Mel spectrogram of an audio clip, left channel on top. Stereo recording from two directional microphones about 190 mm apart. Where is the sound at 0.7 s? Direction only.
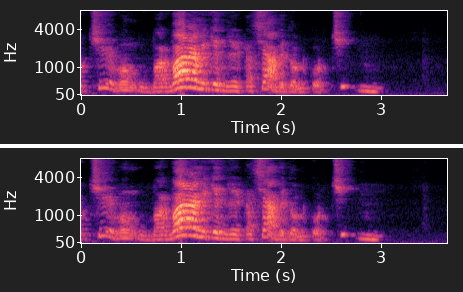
15° left (ahead or behind).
